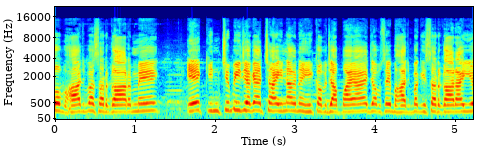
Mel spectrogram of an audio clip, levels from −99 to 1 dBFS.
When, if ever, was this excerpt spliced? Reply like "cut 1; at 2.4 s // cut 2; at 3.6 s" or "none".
none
